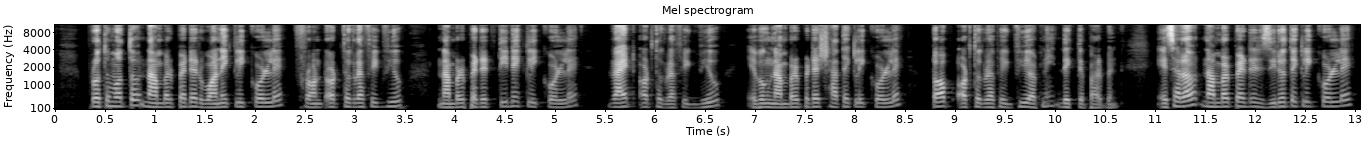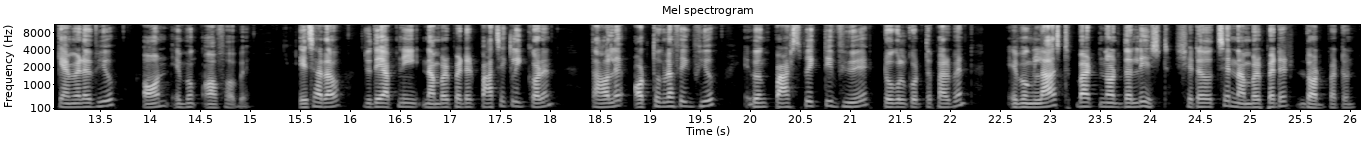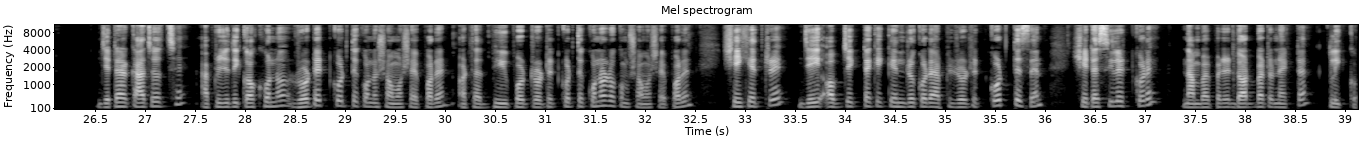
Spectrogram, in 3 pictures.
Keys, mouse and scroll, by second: 1.5 KP_1, 4.5 KP_3, 7.7 KP_7, 12.3 KP_0, 13.9 KP_0, 17.5 KP_5, 17.9 KP_5, 18.9 KP_5, 19.4 KP_5, 20.7 KP_5, 21.5 KP_5, 23.5 KP_5, 24.4 KP_5, 25.5 KP_Decimal, 28.5 click, 29.0-30.4 middle drag, 30.4 click, 31.0-32.8 middle drag, 32.8-33.4 scroll up 2, 33.4-36.4 middle drag, 38.0 KP_Decimal.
